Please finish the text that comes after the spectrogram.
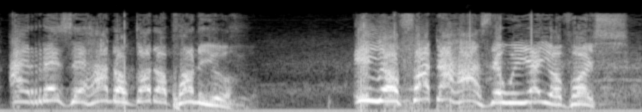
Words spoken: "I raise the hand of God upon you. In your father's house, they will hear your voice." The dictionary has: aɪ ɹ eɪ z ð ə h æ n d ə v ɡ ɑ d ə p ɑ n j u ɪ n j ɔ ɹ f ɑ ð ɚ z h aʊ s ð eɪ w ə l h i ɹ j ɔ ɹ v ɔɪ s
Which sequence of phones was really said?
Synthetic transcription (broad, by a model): aɪ ɹ eɪ z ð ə h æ n d ə v ɡ ɑ d ə p ɑ n j u ɪ n j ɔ f ɑ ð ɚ h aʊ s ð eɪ w ə l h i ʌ j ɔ v ɔɪ s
